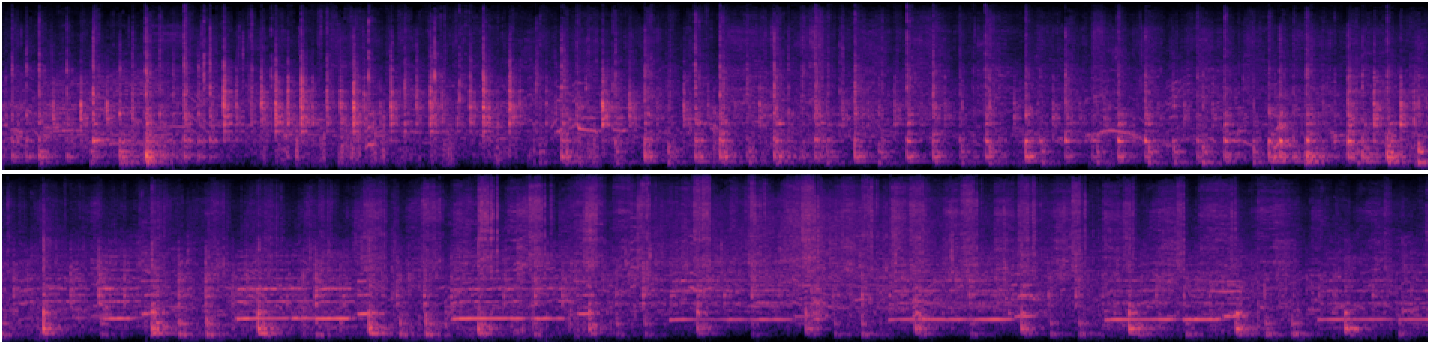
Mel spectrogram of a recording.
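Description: Parade street music with sharp, frequent percussion clicks and knocks, and people talking among the crowd. From about halfway a single held note sounds again and again, about one every second and a half.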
